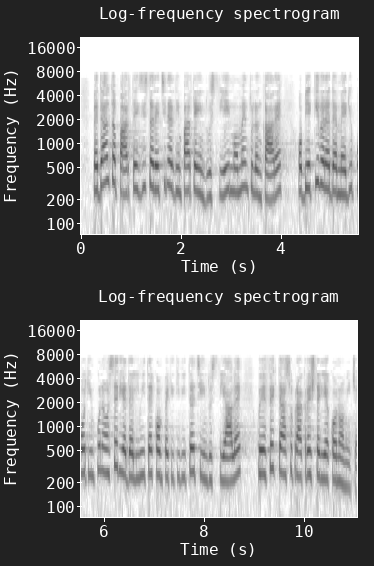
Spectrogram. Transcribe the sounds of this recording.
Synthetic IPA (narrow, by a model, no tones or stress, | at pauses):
pe̞d̪e̞alt̪əpart̪e̞ːɡzist̪əɾe̞t̪sine̞rʲd̪inpart̪eaind̪ust̪ɾije̞jɨnmo̞me̞nt̪ulɨŋkaɾe̞ | o̞bje̞k̚t̪ive̞le̞d̪e̞me̞d̪jupo̞t̪impune̞o̞se̞ɾije̞d̪e̞limit̪e̞ko̞mpe̞t̪it̪ivit̪ət̪sʲind̪ust̪ɾiale̞ | kue̞fe̞k̚t̪e̞asupɾakɾe̞ʃt̪e̞ɾije̞ko̞no̞mit͡ʃe̞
